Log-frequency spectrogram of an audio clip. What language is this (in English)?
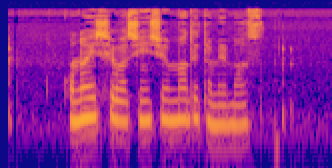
Japanese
